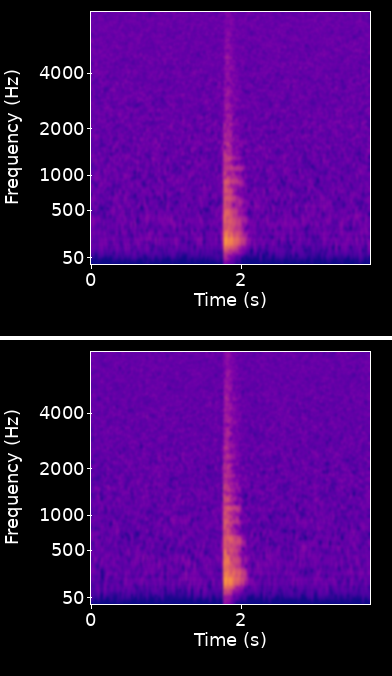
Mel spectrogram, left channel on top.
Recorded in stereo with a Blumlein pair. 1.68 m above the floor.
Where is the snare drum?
65° right, 2.5 m.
